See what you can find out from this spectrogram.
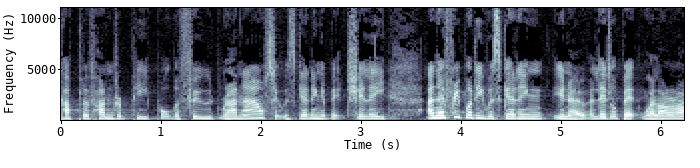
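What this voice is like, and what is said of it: Usual voice. Nothing is said of it.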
